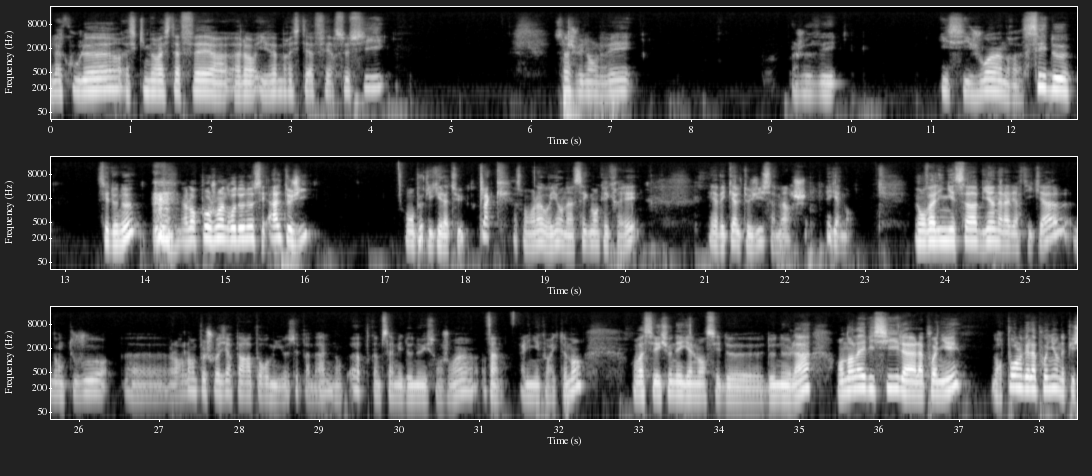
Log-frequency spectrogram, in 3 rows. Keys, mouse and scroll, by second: 0.5 click, 1.3 middle click, 2.1 middle click, 3.0 z, 3.2 click, 3.8 F2, 4.2 click, 5.1 click, 6.4 Delete, 6.7 KP_Subtract, 7.5 middle click, 9.8 click, 10.8 click, 11.6 click, 17.4 click, 20.3 ctrl+z, 20.8 ctrl+click, 22.3 alt+j, 27.1 click, 27.7 click, 29.0 click, 29.6 middle click, 30.9 click, 31.7 KP_Subtract, 32.7 click, 36.3 click.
